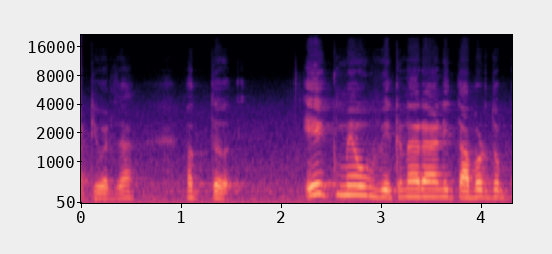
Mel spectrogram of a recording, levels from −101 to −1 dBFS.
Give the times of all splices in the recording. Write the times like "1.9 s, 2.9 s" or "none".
none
